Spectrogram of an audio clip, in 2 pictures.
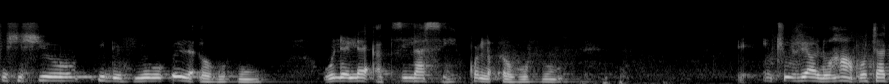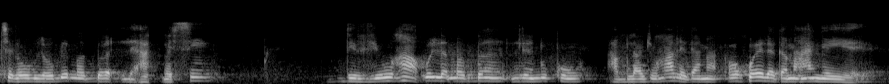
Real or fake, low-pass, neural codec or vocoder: fake; 7.2 kHz; codec, 16 kHz, 2 kbps, X-Codec, HuBERT features, trained on general audio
